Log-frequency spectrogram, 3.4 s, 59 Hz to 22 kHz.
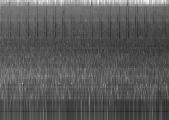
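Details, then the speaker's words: eBay 8 kW Chinese diesel heater spinning up after ignition, fan speeding and fuel pump going faster, heat kicking up, around 21 °C. Steady low roar with soft regular pulse about four per second, building. Normal high-output running. "this starting to really spin up now here and the pump's going faster"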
